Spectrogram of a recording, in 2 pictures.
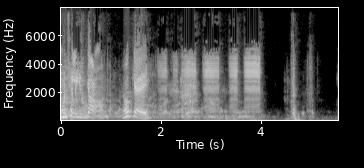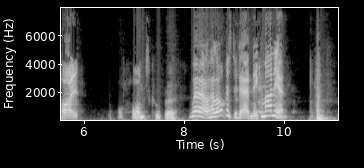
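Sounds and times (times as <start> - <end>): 
laughter: 0.0 - 4.1, 8.6 - 10.4
speech: 0.1 - 4.0, 5.5 - 6.0, 6.7 - 10.7
electric door buzzer: 2.8 - 4.1.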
